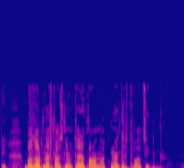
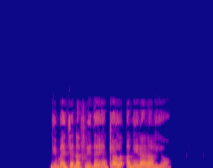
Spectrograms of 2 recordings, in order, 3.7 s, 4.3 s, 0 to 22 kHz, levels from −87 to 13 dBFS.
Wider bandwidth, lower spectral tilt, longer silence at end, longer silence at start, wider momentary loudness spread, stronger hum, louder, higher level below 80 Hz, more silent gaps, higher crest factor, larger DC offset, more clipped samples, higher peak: first, 11 kHz vs 9.4 kHz; first, -8.5 dB/octave vs -4.5 dB/octave; second, 0.6 s vs 0.85 s; second, 0.05 s vs 1 s; about the same, 12 LU vs 10 LU; neither; about the same, -23 LUFS vs -23 LUFS; first, -40 dBFS vs -74 dBFS; neither; about the same, 20 dB vs 18 dB; neither; neither; first, -4 dBFS vs -8 dBFS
